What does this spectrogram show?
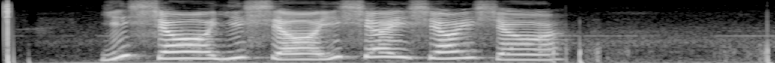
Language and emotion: Russian, positive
